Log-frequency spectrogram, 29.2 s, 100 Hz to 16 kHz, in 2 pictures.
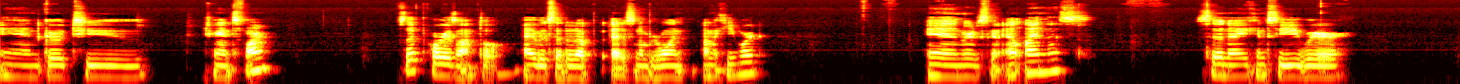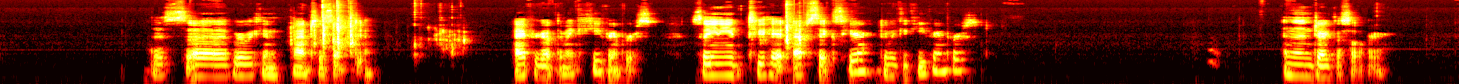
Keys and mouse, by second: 18.0 ctrl+z, 19.2 double click, 22.5 F6.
